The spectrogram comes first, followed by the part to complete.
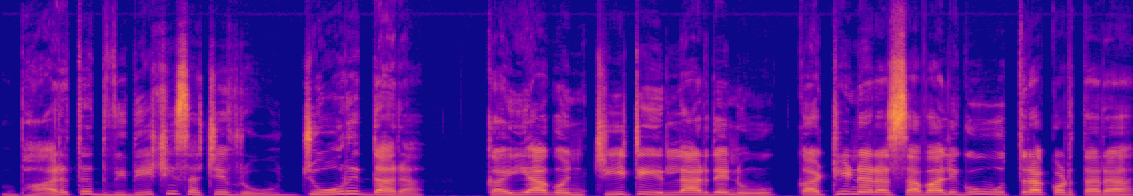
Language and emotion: Kannada, surprised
